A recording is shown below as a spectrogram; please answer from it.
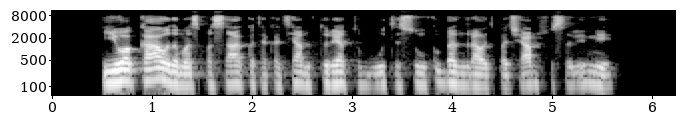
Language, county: Lithuanian, Klaipėda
